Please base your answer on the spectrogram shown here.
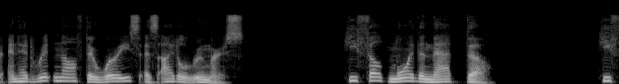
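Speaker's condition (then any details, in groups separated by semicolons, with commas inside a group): No condition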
